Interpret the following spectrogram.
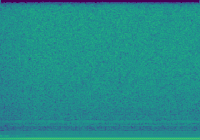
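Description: Steady electrical mains hum, loud on the recording, made of a low buzz and its evenly spaced overtones, with a faint hiss over it.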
